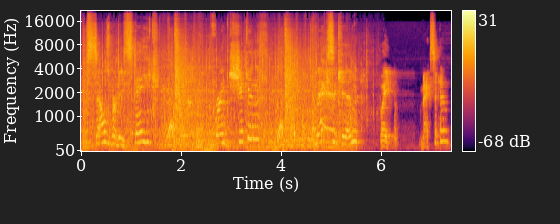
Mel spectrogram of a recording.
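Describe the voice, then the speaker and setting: A woman's voice: sits high, expressive, slow pace, long pauses, loud music behind the voice. A woman playing a helpless person in a comedic horror skit. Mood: bewildered, uneasy. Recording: distant, very noisy, clicks.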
